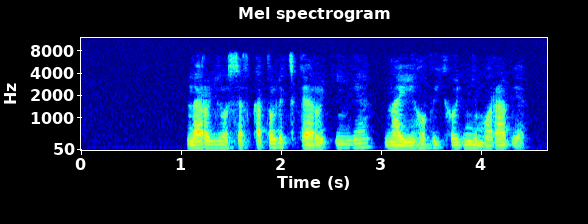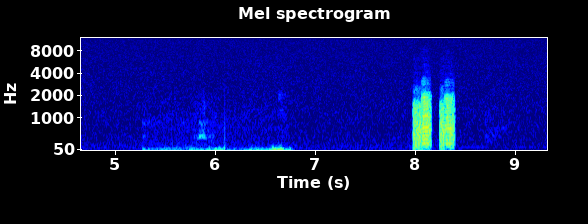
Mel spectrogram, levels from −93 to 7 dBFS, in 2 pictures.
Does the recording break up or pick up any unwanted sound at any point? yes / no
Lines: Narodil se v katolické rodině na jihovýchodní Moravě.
yes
